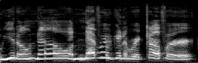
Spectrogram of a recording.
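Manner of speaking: high, wailing hopeless plea; despairing kid. Retold or imitated. A twelve-year-old insisting to his stepmom he is ruined, high and despairing. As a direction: cry out like the world is ending.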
